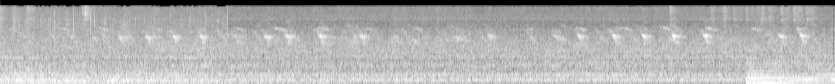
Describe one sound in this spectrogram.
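Small birds chirp and peep rapidly from close by.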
